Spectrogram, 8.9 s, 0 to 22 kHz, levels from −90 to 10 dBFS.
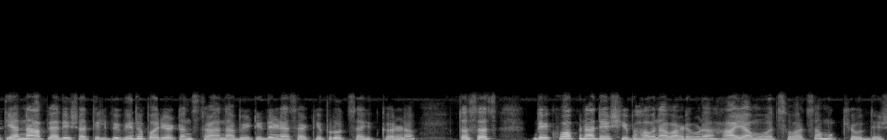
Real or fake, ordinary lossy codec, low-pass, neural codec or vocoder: real; Opus, 24 kbps; 7.2 kHz; none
